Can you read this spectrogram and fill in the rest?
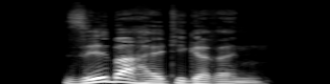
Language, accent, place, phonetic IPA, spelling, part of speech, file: German, Germany, Berlin, [ˈzɪlbɐˌhaltɪɡəʁən], silberhaltigeren, adjective, De-silberhaltigeren.ogg
- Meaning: inflection of silberhaltig: 1. strong genitive masculine/neuter singular comparative degree 2. weak/mixed genitive/dative all-gender singular comparative degree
